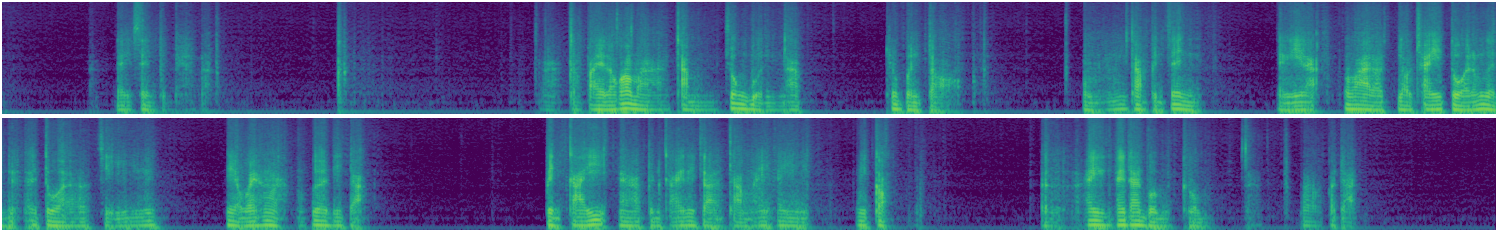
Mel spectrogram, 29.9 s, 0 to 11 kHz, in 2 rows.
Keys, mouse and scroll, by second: 0.7 click, 2.6 click, 3.2-4.9 middle drag, 4.9 click, 6.2 right click, 7.3-8.4 drag, 9.8 click, 10.2 click, 11.2 click, 12.2 click, 13.5 click, 14.8 click, 16.6 click, 18.0-19.6 drag, 20.3 click, 21.8 click, 22.7 click, 23.8 click, 25.1 click, 26.5-27.6 drag, 28.8 click.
